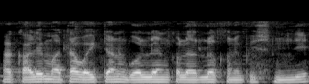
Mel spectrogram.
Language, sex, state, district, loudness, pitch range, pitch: Telugu, male, Andhra Pradesh, Sri Satya Sai, -15 LUFS, 110-115 Hz, 115 Hz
